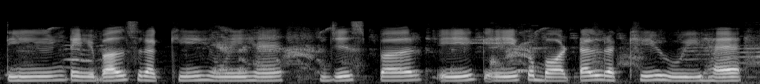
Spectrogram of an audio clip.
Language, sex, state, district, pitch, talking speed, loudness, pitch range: Hindi, female, Uttar Pradesh, Lucknow, 185 Hz, 105 wpm, -18 LUFS, 180-195 Hz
